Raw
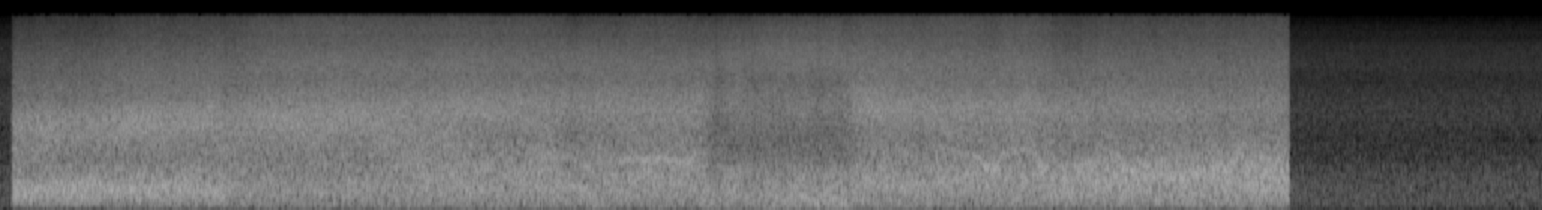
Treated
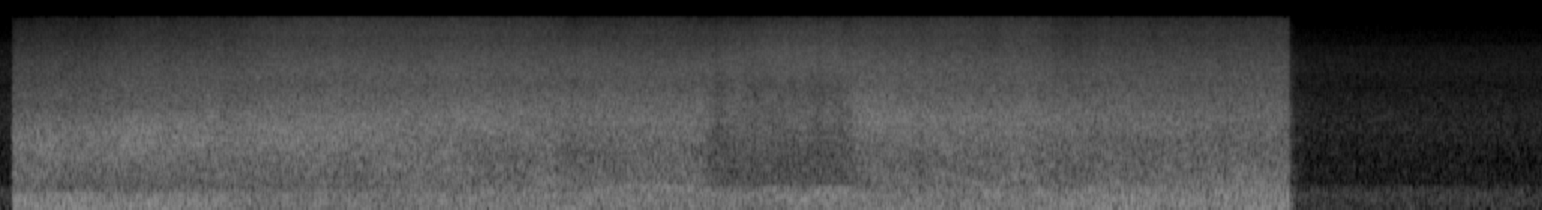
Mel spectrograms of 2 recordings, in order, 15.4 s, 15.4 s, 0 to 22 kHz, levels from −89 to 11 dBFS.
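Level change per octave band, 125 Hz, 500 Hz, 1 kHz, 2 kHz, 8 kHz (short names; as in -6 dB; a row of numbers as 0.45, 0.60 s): -4.5, -15.5, -12.5, -9.5, -10.0 dB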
